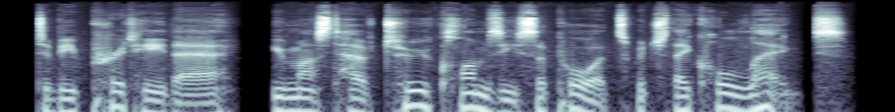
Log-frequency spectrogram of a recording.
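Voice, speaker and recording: Soft-spoken and somewhat breathy, a man talks at a moderate pace in a fairly low voice with ordinary pitch variation. The recording is very clean, with a silent background and a dry, close sound without echo. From Australia. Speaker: virtual streamer. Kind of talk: bedtime story reading.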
